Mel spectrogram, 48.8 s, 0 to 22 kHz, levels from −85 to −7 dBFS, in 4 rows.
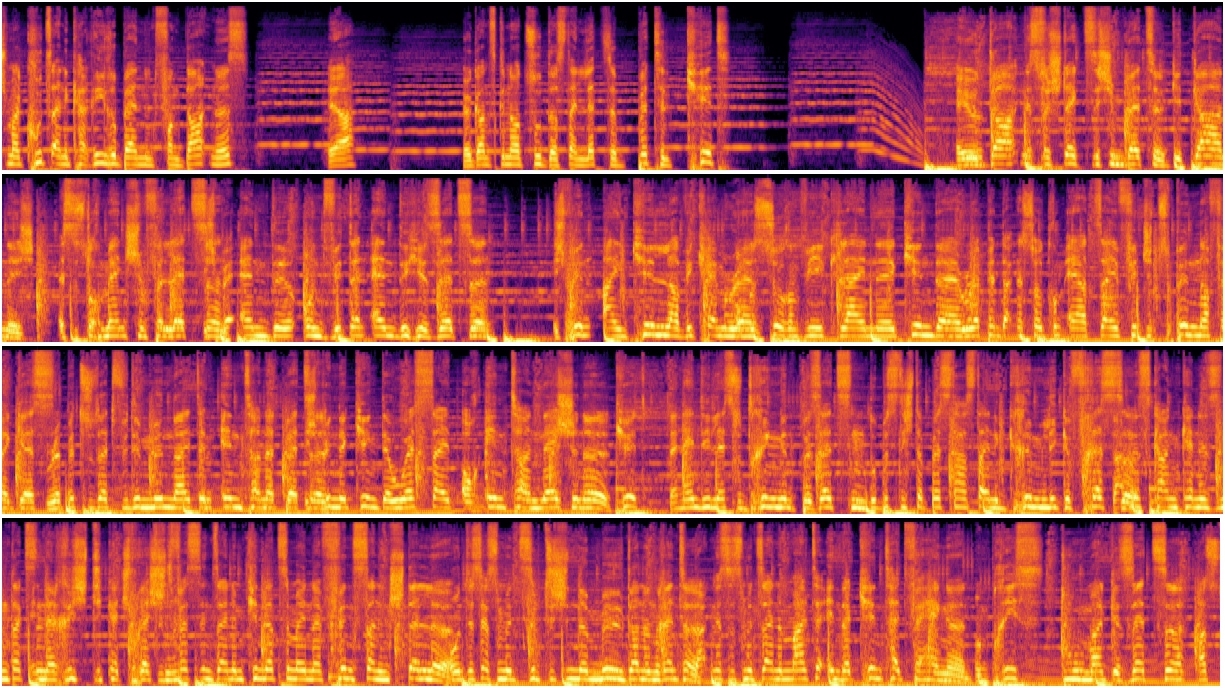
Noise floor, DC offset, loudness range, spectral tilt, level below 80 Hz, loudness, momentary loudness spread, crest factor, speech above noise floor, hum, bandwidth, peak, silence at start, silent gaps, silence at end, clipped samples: -34 dBFS; under 0.1%; 5 LU; -4 dB/octave; -20 dBFS; -10 LUFS; 6 LU; 10 dB; 24 dB; none; 19.5 kHz; 0 dBFS; 0 s; none; 0 s; under 0.1%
